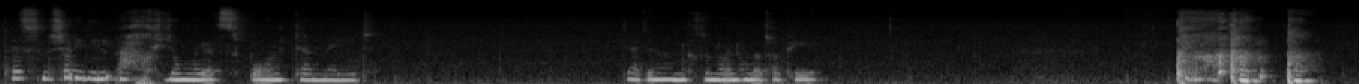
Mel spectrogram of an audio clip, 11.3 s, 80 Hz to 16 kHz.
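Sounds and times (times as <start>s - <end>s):
speech: 0.1s - 3.2s, 5.2s - 6.9s
person coughing: 9.8s - 11.1s.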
